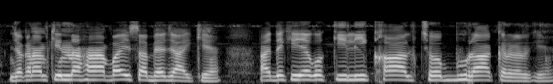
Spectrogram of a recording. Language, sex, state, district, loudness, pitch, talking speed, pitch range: Hindi, male, Bihar, Begusarai, -15 LUFS, 205 Hz, 110 wpm, 185-215 Hz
